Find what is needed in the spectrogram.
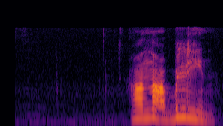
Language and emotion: Russian, angry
